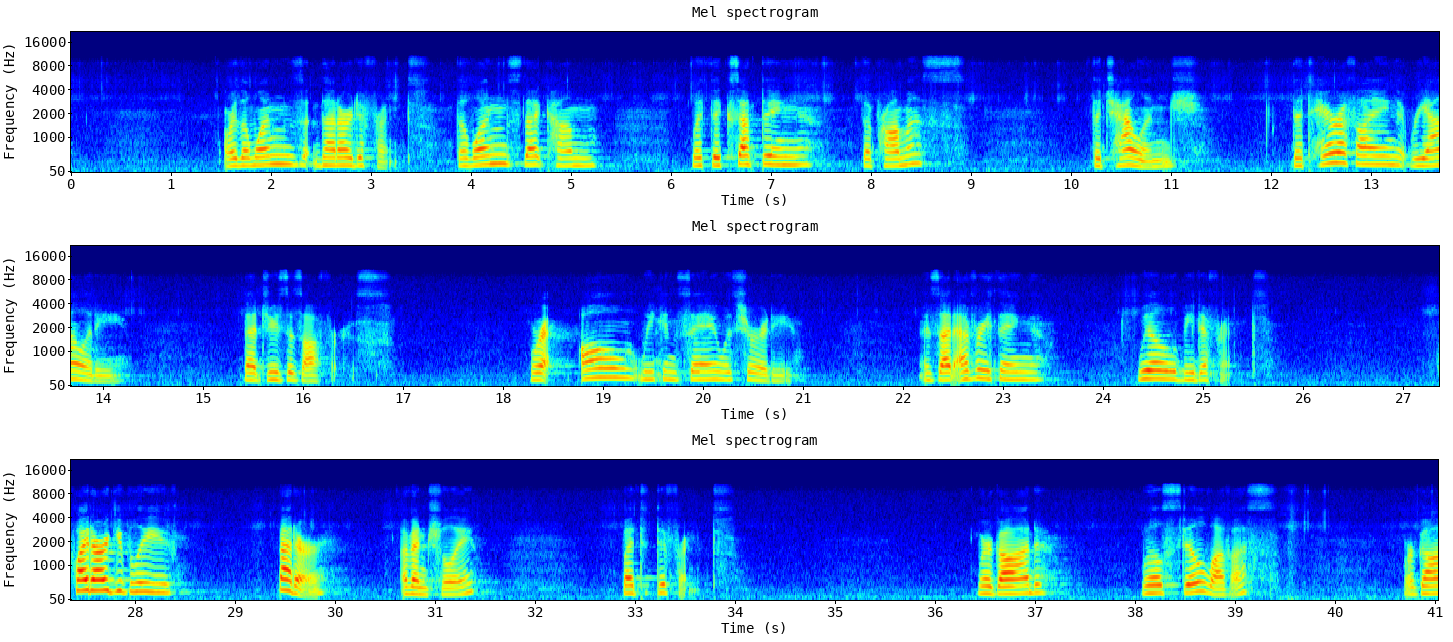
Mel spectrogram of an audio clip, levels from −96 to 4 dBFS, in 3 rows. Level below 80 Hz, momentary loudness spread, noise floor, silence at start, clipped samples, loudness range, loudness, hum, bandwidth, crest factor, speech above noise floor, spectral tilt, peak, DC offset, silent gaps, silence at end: -66 dBFS; 18 LU; -63 dBFS; 1.55 s; under 0.1%; 11 LU; -22 LUFS; none; 10.5 kHz; 24 dB; 41 dB; -7 dB/octave; 0 dBFS; under 0.1%; none; 0 s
